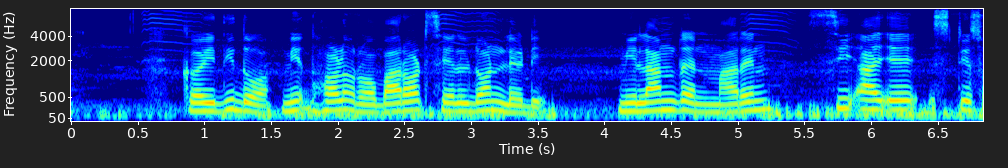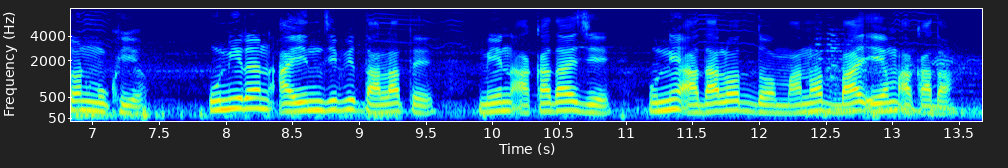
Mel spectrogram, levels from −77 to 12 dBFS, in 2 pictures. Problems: constant background noise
